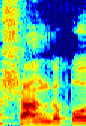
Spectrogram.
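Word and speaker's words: Tsangpo: चेमयुंगडुंग glacier से निकलती है एक नदी जिसे तिब्बत के पठार पर सांगपो या सांपो कहते हैं, टी साइलेंट है इसमें।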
